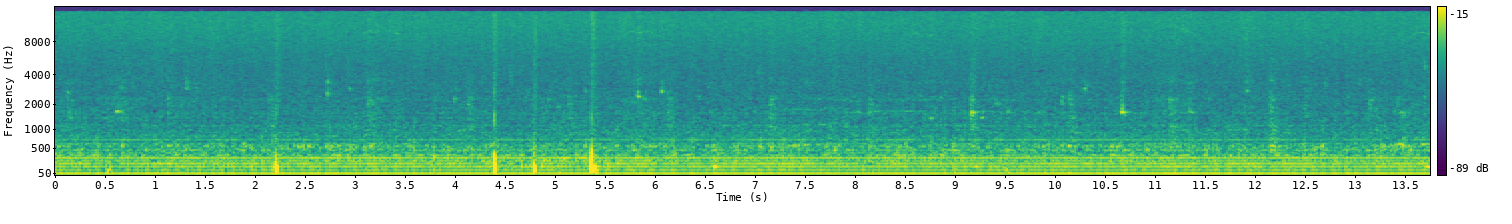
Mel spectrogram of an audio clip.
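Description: Steady low hum of a marine reef aquarium's pumps and powerheads, with a few short knocks about two seconds in and again between four and five and a half seconds.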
